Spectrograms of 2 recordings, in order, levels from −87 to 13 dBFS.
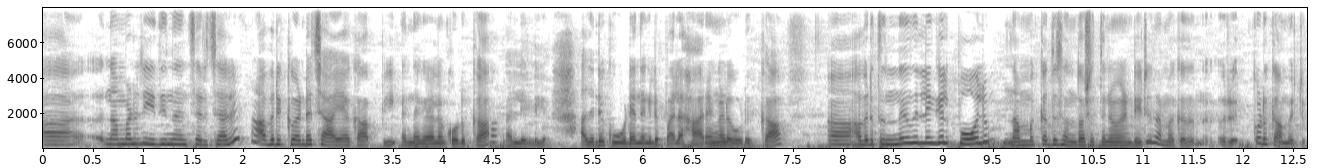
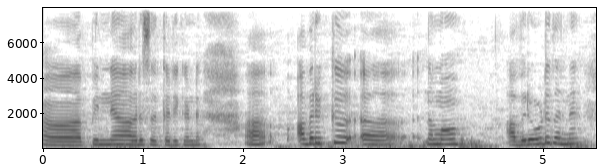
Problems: none marked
